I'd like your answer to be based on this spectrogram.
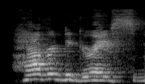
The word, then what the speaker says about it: Havre de Grace: Oh, Havre de Grace, Maryland. That's awesome. Thanks for the pronunciation help.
